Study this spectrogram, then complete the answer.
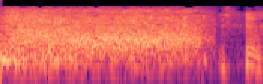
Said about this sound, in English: Lots of bombs and explosions.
